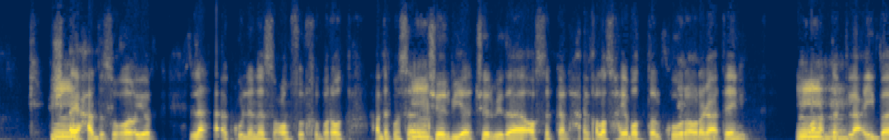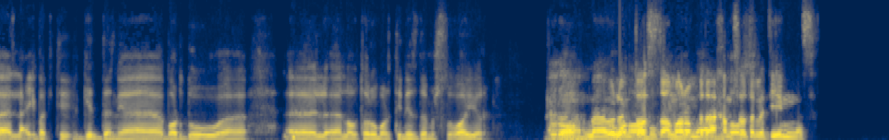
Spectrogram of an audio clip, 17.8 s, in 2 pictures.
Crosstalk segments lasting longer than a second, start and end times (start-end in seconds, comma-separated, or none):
14.4-16.5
